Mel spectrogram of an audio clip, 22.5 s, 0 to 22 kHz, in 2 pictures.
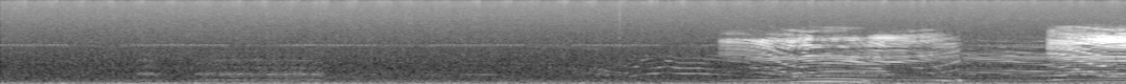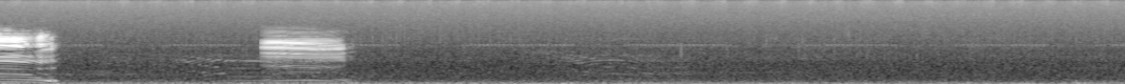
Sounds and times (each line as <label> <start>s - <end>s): Stag bellowing 5.9s - 15.0s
